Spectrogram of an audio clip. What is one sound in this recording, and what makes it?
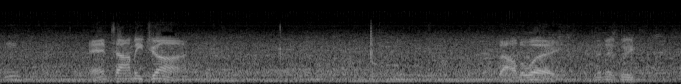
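A crowd murmurs in a large outdoor stadium.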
